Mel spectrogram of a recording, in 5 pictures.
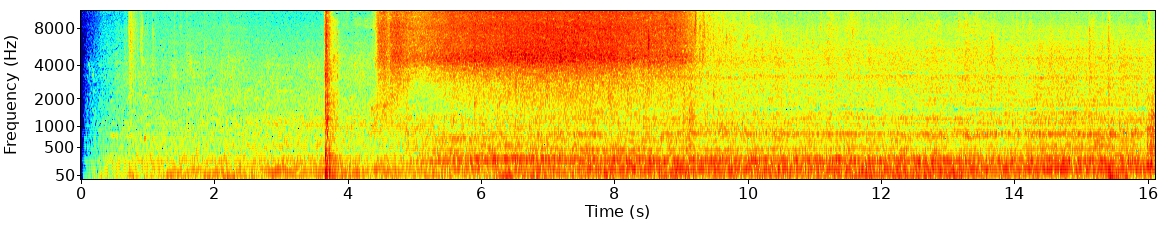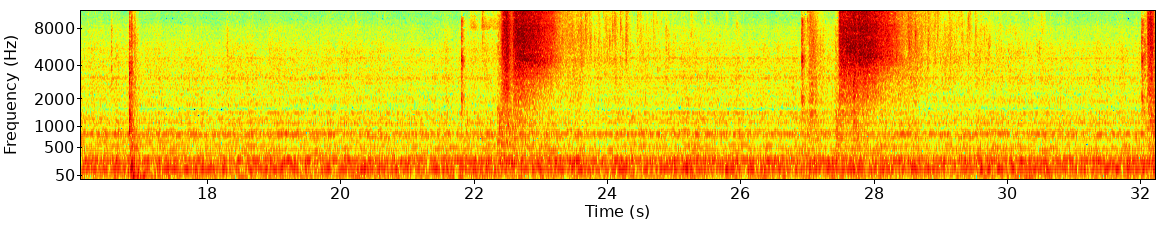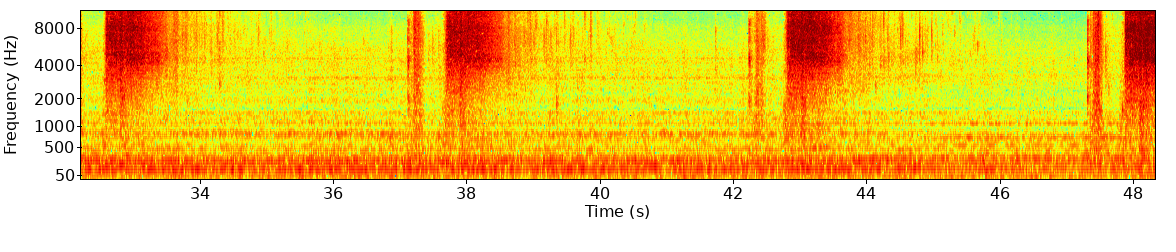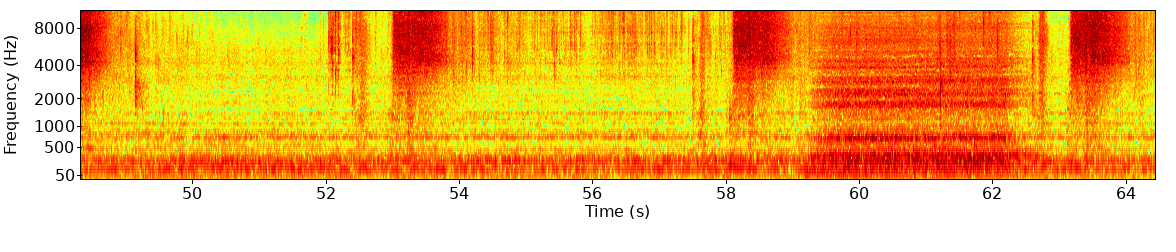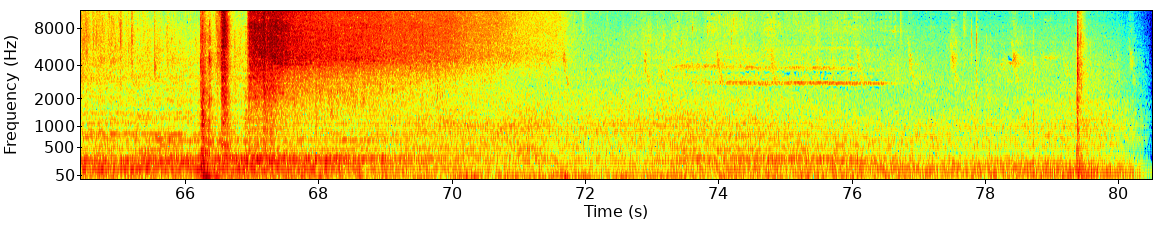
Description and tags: Urinal spacecapsule
A peculiar futuristic urinal "space pod" in a park in Oslo. The dim lights turn on just after the automatic doors isolate you from the outside, and you are greeted with a small room with sprinklers on the wall to urinate on. After a few moments the pod decides you're done and turns on the faucet; first with soapy water then clean water, after which you get a moment of warm air from the hand dryer.
To open the doors you push a button which also turns off the lights, leaving you in the dark for a short moment until the doors let in enough light to see, and you step back out in the real world.
blower, field-recording, flushing, hand-wash, surreal, water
